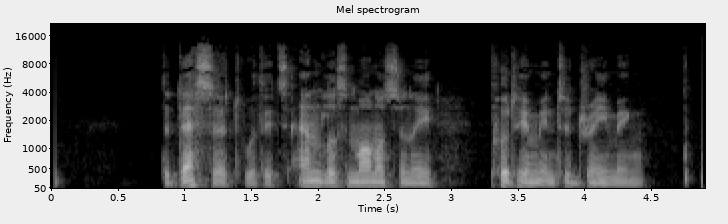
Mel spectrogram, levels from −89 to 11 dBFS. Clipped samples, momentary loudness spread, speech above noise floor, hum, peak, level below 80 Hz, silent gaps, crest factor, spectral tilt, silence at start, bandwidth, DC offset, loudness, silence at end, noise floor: under 0.1%; 16 LU; 49 dB; none; -4 dBFS; -64 dBFS; none; 24 dB; -4.5 dB/octave; 0.05 s; 13.5 kHz; under 0.1%; -28 LUFS; 0.15 s; -77 dBFS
